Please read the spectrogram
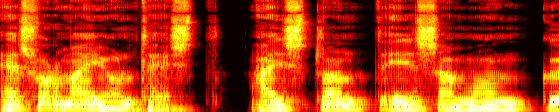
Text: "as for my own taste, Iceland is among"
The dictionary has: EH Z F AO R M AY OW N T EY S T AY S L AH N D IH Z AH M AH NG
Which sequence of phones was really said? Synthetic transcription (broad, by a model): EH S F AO R M AY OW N T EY S T AY S L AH N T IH S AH M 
